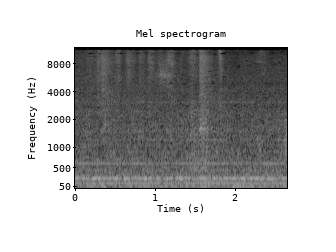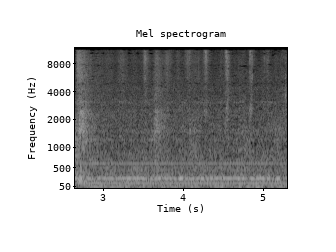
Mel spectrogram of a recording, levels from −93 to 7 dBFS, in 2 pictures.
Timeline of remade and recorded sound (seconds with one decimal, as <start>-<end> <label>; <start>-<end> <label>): 0.0-0.9 remade; 0.9-2.9 recorded; 2.9-4.5 remade; 4.5-5.3 recorded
